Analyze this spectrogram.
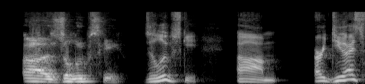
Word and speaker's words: Zalupski: the Sternberg era to the, how do you pronounce his last name? Zapolsky? Zalupski.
